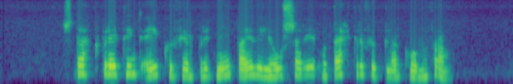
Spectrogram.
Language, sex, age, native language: Icelandic, female, 40-49, Icelandic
